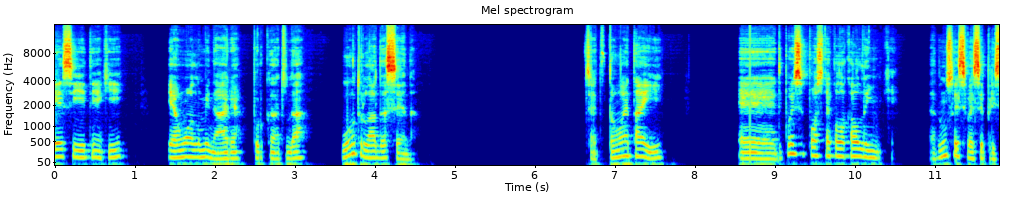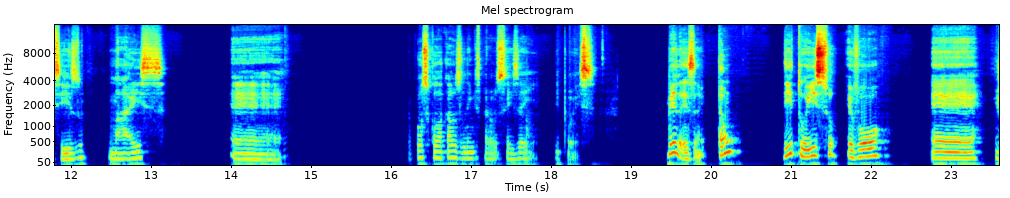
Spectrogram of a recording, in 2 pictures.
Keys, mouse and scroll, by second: 11.8-14.9 drag.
